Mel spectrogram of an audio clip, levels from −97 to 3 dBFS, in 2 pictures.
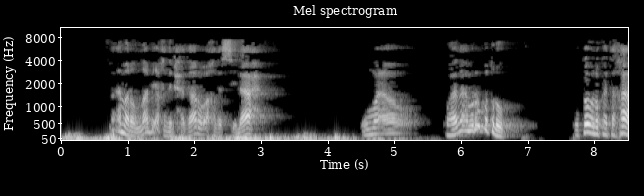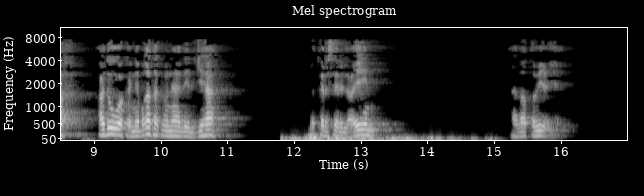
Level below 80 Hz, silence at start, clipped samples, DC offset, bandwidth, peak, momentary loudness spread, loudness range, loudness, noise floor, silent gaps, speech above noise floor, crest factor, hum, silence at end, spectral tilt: -30 dBFS; 0 s; under 0.1%; under 0.1%; 8 kHz; -2 dBFS; 21 LU; 8 LU; -22 LUFS; -54 dBFS; 7.24-7.61 s, 11.38-11.76 s; 33 dB; 22 dB; none; 1.05 s; -5.5 dB/octave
